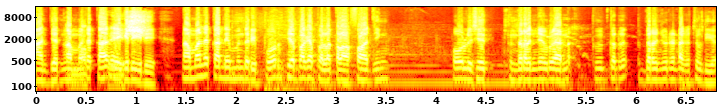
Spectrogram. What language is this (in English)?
Indonesian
